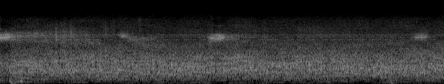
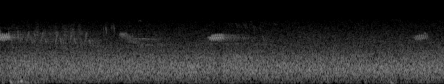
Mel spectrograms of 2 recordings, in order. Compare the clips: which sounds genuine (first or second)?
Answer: second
